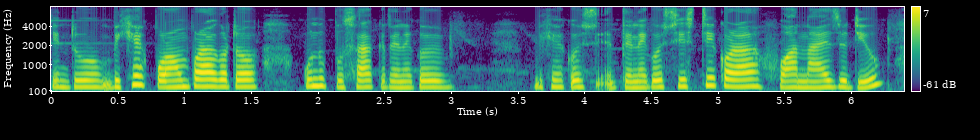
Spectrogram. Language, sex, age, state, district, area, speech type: Assamese, female, 45-60, Assam, Dibrugarh, rural, spontaneous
